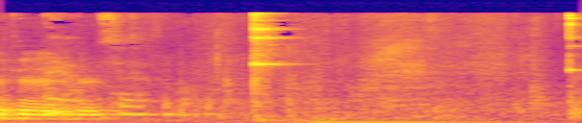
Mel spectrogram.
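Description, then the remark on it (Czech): A teaspoon gives one sharp, bright metallic clink with a short ringing tail, then a fainter tap near the end, following a brief stretch of muffled talking. “Tam je tuhle lžičku, protože mě teď spadla na schody.”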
